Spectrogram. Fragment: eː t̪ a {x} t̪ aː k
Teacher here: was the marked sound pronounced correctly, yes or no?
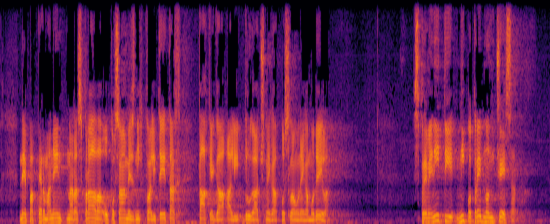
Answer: yes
